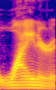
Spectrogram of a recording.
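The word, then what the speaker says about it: Winer: ESPN anchor uh named it's Matt Wier is how you pronounce it but but you know on the screen it would be we i n r and he would pronounce it Wier but we all know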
